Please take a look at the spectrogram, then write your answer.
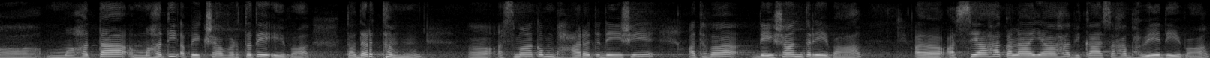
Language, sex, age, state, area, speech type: Sanskrit, female, 18-30, Gujarat, rural, spontaneous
